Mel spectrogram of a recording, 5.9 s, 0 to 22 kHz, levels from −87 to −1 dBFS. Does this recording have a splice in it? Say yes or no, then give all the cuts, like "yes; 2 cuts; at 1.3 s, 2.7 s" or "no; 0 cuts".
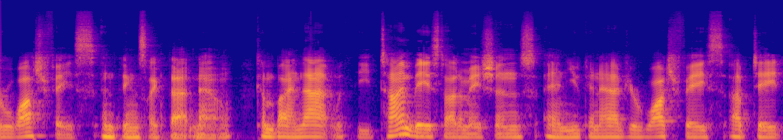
yes; 1 cut; at 1.8 s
